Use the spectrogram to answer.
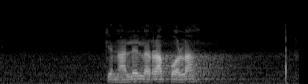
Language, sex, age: Northern Sotho, male, 21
